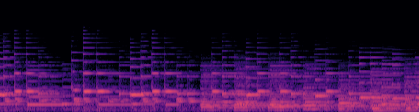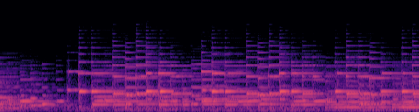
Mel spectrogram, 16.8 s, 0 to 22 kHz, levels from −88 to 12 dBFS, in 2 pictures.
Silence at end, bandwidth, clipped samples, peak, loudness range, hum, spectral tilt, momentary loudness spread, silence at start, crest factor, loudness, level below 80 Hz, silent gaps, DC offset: 0 s; 7.6 kHz; under 0.1%; -16 dBFS; 5 LU; none; -7.5 dB/octave; 8 LU; 0 s; 16 dB; -32 LUFS; -56 dBFS; none; under 0.1%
